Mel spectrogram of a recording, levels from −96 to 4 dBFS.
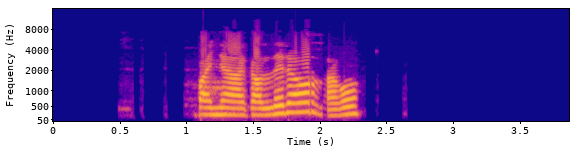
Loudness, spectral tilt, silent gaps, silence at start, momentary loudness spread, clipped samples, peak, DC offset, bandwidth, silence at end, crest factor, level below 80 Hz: -12 LUFS; -6 dB/octave; none; 1.1 s; 6 LU; under 0.1%; 0 dBFS; under 0.1%; 7.4 kHz; 1.6 s; 16 dB; -66 dBFS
